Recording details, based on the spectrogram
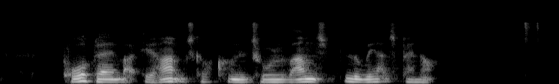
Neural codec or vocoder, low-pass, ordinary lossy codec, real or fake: codec, 16 kHz, 1 kbps, X-Codec, HuBERT features, trained on LibriSpeech; 7.2 kHz; MP3, 96 kbps; fake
